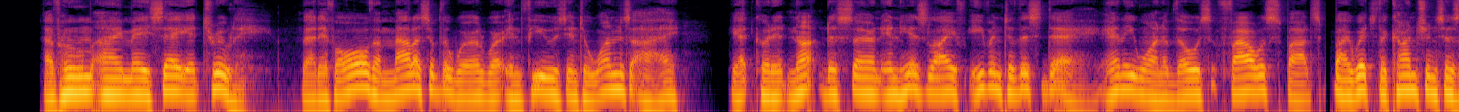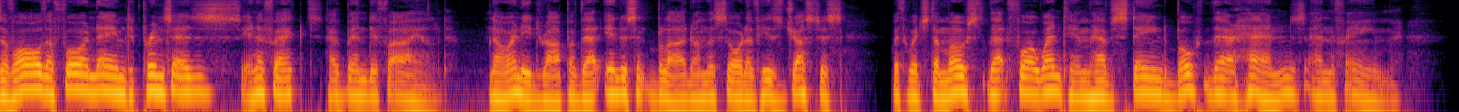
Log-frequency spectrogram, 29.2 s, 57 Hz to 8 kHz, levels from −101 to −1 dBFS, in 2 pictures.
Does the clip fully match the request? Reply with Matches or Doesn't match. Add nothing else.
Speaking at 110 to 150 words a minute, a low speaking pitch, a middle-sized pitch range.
Doesn't match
